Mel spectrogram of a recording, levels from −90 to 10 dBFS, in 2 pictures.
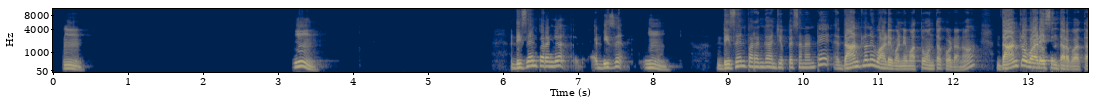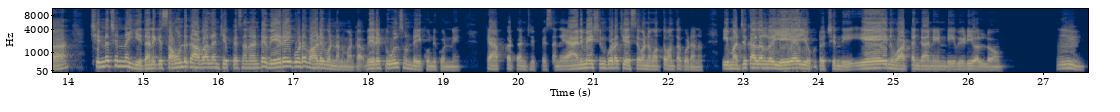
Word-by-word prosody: హ్మ్. 125 -7 -3 2.9
హ్మ్. 210 -2 +1 2.7
డిజైన్ 220 +8 +1
పరంగా 220 +1 +2 0.4
ఆహ్, 150 - -4
డిజైన్ 175 +6 -2 0.3
హ్మ్. 145 -8 -3 0.8
డిజైన్ 210 +9 -1
పరంగా 195 -2 -2
అని 170 - -6
చెప్పేసనంటే 170 - -5 0.3
దాంట్లోనే 220 - +3
వాడేవాడిని 125 - +1
మొత్తం 115 +6 -2
అంతా 125 +4 -3
కూడాను. 95 -1 -4 0.5
దాంట్లో 235 +2 +6
వాడేసిన 155 -4 +4
తర్వాత 110 -1 0 0.6
చిన్న 205 +1 +2
చిన్నయి, 215 - +1
దానికి 145 +3 +3
సౌండ్ 180 +6 +3
కావాలని 170 0 +3
చెప్పేసనంటే 155 +3 -1
వేరేయి 205 +5 +5
కూడా 205 +1 +4
వాడేవాడినన్నమాట. 115 -11 0
వేరే 140 +3 +4
టూల్స్ 170 +2 +1
ఉండేవి. 110 -6 -1
కొన్ని 100 -1 -5
కొన్ని 100 -1 -6 0.4
క్యాప్‌కట్ - - -2
అని 110 -1 -10
చెప్పేసి, 110 -1 -12 0.3
యానిమేషన్ 155 +4 +2
కూడా 155 - +3
చేసేవాడిని. 125 -3 0
మొత్తం 125 +2 -3
అంతా 125 +1 -4
కూడాను 95 -2 -6 0.3
ఈ - - +1
మధ్య 155 +4 -1
కాలంలో 150 -2 +4
ఏఐ 150 +2 +5
ఒకటొచ్చింది. 115 -7 -4 0.3
ఏఐని 150 -1 +4
వాడటం 120 +1 -1
కానియండి 110 -1 -3
వీడియోల్లో. 105 -3 -2 0.9
హ్మ్. 145 -5 -2
150 Hz, 115 wpm, -22 LUFS, 115-170 Hz, 2.9 s, దాంట్లో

